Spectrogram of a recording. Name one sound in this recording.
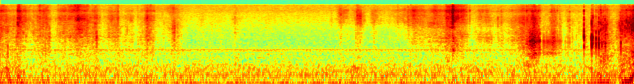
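Rubber gloves brush and squeak softly close to a microphone.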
